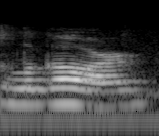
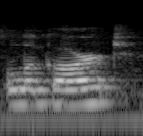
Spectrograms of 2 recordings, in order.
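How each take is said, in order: First: The word ends without any T sound. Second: The word ends with an audible T sound. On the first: This is how the name is meant to be said. The speaker calls it right. "it's got a silent T on the end, but it's pronounced Lagar" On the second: This is how the name looks when read from its spelling. The speaker calls it wrong. "it's Lagart, not really"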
